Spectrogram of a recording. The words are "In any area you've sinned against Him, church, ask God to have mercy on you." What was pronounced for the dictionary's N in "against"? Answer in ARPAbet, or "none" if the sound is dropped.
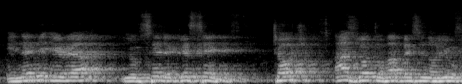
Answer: none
